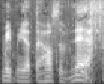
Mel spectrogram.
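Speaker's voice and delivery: angry delivery. Demonstrating how a name sounds, said angrily. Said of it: "when you say it angrily".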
